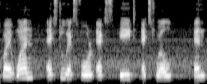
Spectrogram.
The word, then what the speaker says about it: x1: There are 7 different link weights supported by PCIe, designated X1 pronounced by 1, X2, X4, X8, X12, and X32, with X1, X4, and X16 being the most common.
